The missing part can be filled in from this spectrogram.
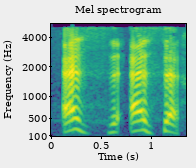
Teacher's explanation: يبقى لولا الهمسة الذي في الثاء لكان الذال، ولولا الترقيق الذي في الثاء لكان الظاء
